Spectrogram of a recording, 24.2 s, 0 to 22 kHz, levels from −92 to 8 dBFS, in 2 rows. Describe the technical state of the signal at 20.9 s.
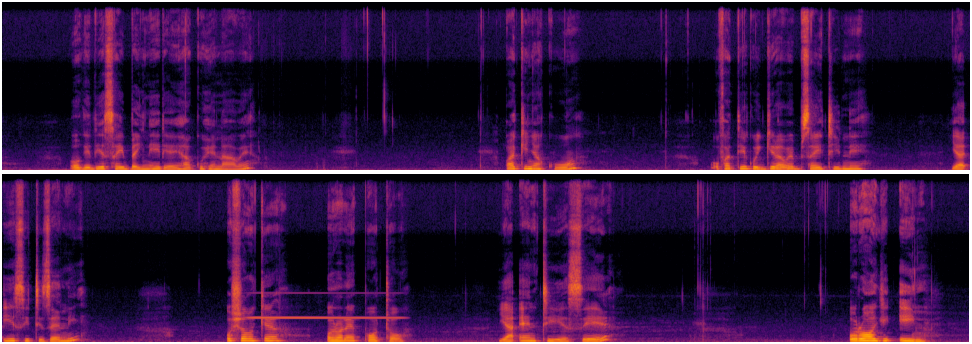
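At 20.9 s the signal is intact, with no dropout, distortion, glitch or other audible fault.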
